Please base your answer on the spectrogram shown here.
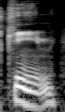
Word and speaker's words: Kuehn: My name is not pronounced the way it's spelled, and if I say I'm Kuehn, it's going to translate it as Keen.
